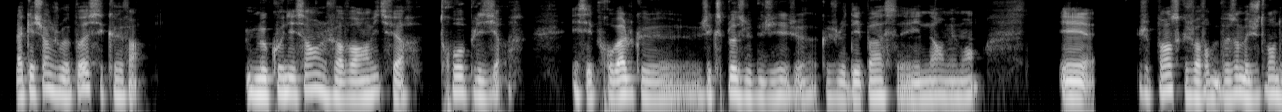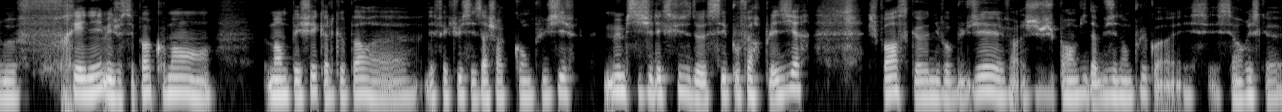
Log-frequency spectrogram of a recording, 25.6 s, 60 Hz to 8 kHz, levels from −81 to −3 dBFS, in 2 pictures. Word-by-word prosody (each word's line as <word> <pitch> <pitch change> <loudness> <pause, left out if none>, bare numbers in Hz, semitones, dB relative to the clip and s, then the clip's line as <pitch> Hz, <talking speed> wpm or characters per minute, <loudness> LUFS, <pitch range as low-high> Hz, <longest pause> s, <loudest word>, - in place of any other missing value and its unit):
la 125 - +2
question 145 +4 +2
que 155 - +2
je 140 - 0
me 125 -1 +2
pose, 165 +5 +2
c'est 140 - -4
que, 130 - -3
enfin, 120 -2 -2 1.0
me 130 -1 +6
connaissant 140 +3 +3
je 130 - -1
vais 125 - +3
avoir 115 0 +3
envie 130 +3 +2
de - - -8
faire - - -2 0.2
trop 145 0 +2
plaisir 125 -3 -2 0.7
et - - -3
c'est 115 -2 -1
probable 125 +2 +4
que 115 - -2 0.2
j'explose 125 +1 +1
le 120 - +1
budget, 120 +1 -2
je 130 +1 -5
que 120 - -9
je 115 - -5
le 110 - -1
dépasse 120 +3 +1
énormément. 120 +2 -1 0.8
Et 115 -2 +6 0.5
je 140 -3 -5
pense 150 +4 +1
que 125 - -4
je - - -1
vais - - +4
avoir 115 0 +1
besoin 120 +4 +1
mais 125 - +5
justement 130 +3 0
de 125 - +1
me 115 0 +1
freiner 135 +4 +2
mais 125 - +6
je 120 - -1
sais 120 - -5
pas 140 0 +2
comment 135 -2 +1 0.5
m'empêcher 125 +2 +3
quelque 125 -2 -3
part, 130 +1 0
heu, 115 +1 -4 0.2
d'effectuer 125 +2 -4
ces 115 -2 -2
achats 120 +1 0
compulsifs? 125 +2 -3 0.3
Même 145 0 +3
si 135 +1 0
j'ai 135 0 +2
l'excuse 135 +1 -1
de 115 -3 +2
c'est 120 +4 -1
pour 130 -1 -4
faire 130 -1 0
plaisir, 145 +7 0 0.6
je - - -9
pense 135 +1 +3
que 120 - -3
niveau 120 -1 -1
budget, 135 +4 0
enfin, 125 +1 -4
j 130 +5 -1
j'ai 135 0 -1
pas 120 - -5
envie 125 +2 0
d'abuser 120 +2 -1
non 120 -1 0
plus 135 +2 -7
quoi 185 +7 -7
et 150 -9 -9
c'est 130 - -12
c'est 130 - -8
un 115 - 0
risque 125 -1 -3
125 Hz, 200 wpm, -23 LUFS, 120-135 Hz, 1.0 s, me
